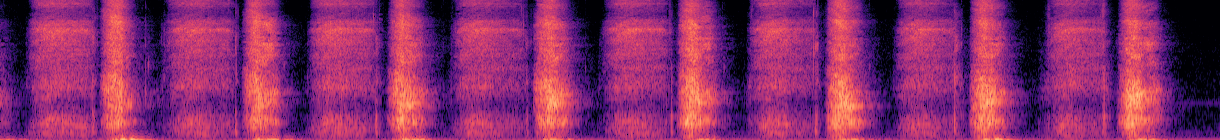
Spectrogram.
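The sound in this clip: Forceful breaths are pushed out as the arms are pulled quickly down on both sides from overhead in a breathing exercise. Eight loud, rhythmic whooshing breaths come about one per second, each ending in a sharp burst.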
